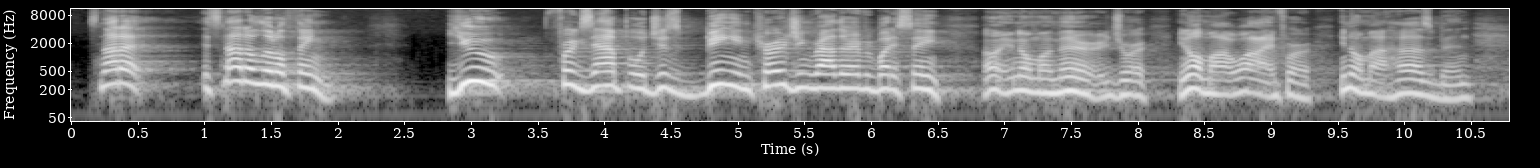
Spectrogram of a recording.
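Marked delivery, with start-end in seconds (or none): 6.8-10.5 put-on Southern American accent creeping in. Imitating people complaining about their spouses: imitating people in a Southern accent. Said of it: "I don't know why Southern accent came upon me".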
